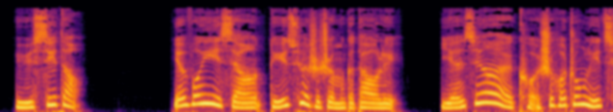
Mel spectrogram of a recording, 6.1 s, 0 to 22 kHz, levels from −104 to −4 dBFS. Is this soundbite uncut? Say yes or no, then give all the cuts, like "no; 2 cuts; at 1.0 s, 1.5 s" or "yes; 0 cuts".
yes; 0 cuts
